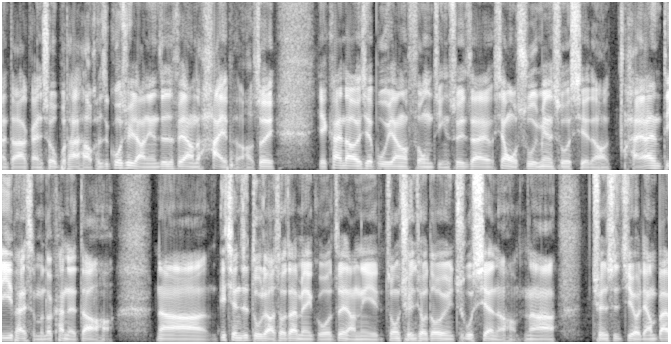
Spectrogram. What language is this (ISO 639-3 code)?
zho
